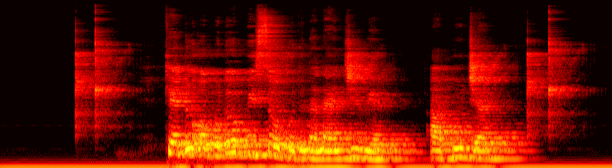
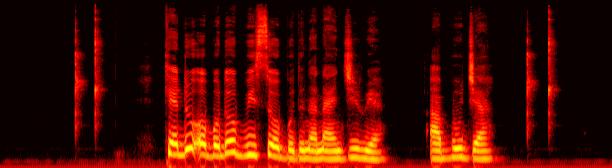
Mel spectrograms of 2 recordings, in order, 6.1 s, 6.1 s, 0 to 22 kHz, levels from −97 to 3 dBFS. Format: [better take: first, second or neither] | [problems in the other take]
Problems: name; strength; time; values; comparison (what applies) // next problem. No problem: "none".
second | room echo; dies away in 0.9 s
